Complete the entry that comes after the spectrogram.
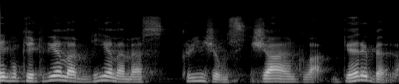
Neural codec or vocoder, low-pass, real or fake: autoencoder, 22.05 kHz, a latent of 192 numbers a frame, VITS, trained on one speaker; 9.9 kHz; fake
